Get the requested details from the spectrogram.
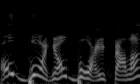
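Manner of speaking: high cartoon mouse voice. Demonstrating the entry phrase you always needed to do the voice, in a Mickey Mouse voice. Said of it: "I couldn't do Mickey's voice without saying".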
